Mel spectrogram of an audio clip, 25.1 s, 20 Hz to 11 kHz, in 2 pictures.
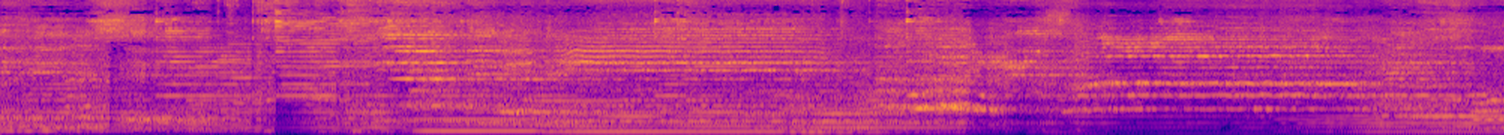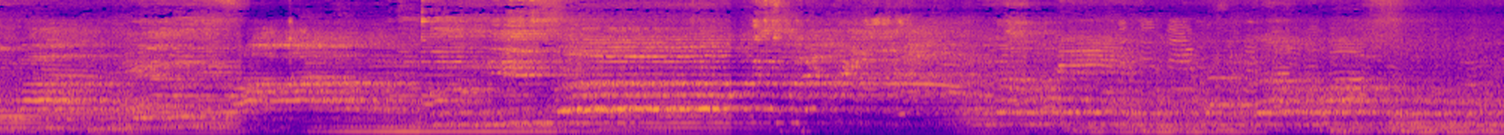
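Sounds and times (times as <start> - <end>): voices singing held notes: 0.0 - 25.0
low bass notes: 2.8 - 8.1, 10.8 - 19.2, 20.4 - 25.0.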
